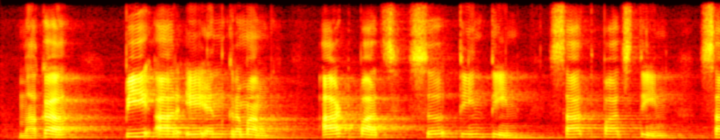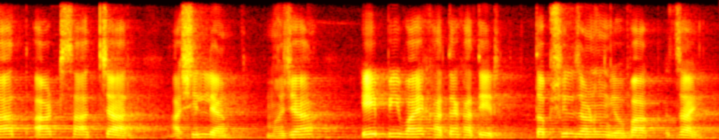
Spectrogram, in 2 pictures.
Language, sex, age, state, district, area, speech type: Goan Konkani, male, 45-60, Goa, Bardez, rural, read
